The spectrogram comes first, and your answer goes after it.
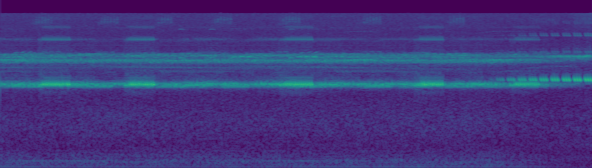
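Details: A broad-winged tree cricket, commonly heard in the lowlands of western Japan, sings a steady, pure, high-pitched trill that swells gently in loudness.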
